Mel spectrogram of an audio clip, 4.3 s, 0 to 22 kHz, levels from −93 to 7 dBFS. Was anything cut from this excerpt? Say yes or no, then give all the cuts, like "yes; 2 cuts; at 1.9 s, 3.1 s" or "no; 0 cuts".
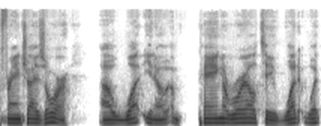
no; 0 cuts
